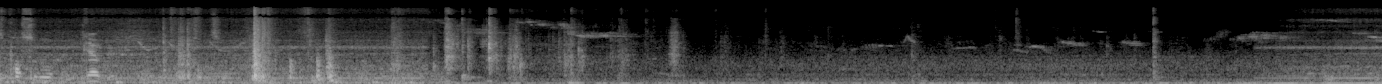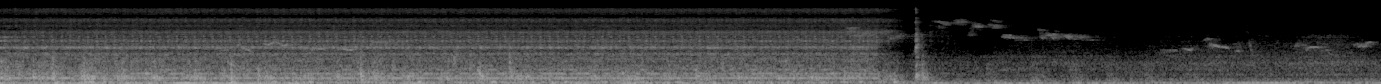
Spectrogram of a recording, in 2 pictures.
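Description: A washing machine drum turns with a low steady hum.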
